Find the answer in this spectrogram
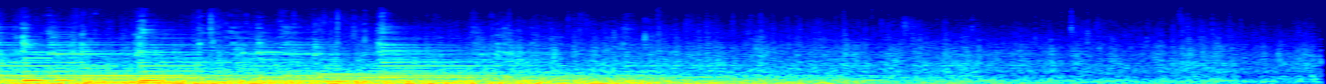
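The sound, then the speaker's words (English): Steady rain falls with a dense, hissing patter over a low rumbling undertone, gradually fading softer toward the end. No voices are present. “So hopefully you guys felt super festive and October-y in this rainy day weather, chatting all things witches.”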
